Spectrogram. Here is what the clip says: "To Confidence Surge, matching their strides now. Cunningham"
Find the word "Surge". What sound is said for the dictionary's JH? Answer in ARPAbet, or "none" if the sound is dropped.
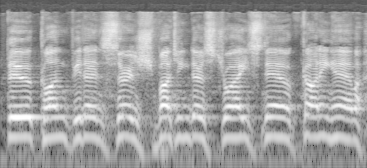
SH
